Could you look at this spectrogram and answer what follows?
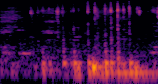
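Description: Steady typing on a computer keyboard, a continuous run of soft, close keystrokes at an irregular pace over low room noise, with no one speaking.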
